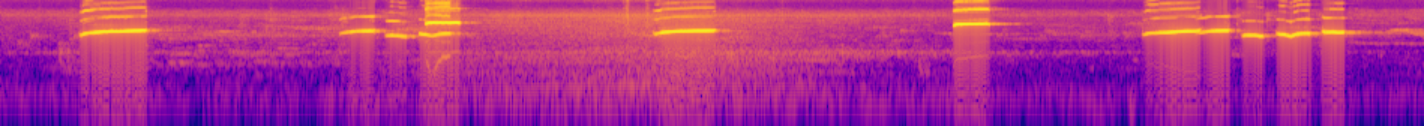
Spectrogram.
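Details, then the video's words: Male and female Oriental magpie-robins answering each other in song, used to make other birds angry and vocal; repeated bright whistled phrases and quick warbled notes in bursts, with a soft noisy background. "PANCINGAN KACER BETINA DAN JANTAN BERSAUTAN BIKIN KACER LAIN MARAH DAN GACOR"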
